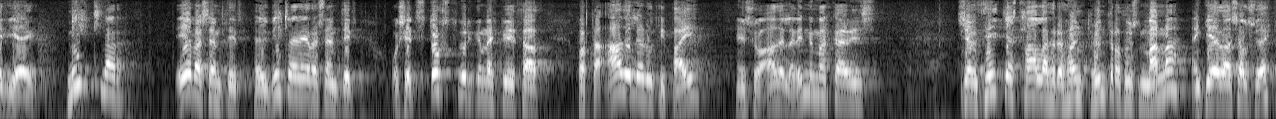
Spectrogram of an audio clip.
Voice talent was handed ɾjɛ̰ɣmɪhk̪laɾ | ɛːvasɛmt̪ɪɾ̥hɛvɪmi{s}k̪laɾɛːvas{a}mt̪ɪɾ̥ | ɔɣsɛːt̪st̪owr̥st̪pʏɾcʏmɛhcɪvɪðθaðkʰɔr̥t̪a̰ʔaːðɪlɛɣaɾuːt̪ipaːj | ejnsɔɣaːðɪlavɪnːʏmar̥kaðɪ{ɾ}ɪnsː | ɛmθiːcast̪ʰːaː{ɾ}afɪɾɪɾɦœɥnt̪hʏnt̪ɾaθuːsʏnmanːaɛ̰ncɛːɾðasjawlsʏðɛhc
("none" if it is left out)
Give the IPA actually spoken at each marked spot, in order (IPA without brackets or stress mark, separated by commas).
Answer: h, ɛ, ɾ, l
